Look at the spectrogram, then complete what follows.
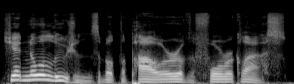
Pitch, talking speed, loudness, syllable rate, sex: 130 Hz, 225 wpm, -17 LUFS, 5.7 syllables/s, male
